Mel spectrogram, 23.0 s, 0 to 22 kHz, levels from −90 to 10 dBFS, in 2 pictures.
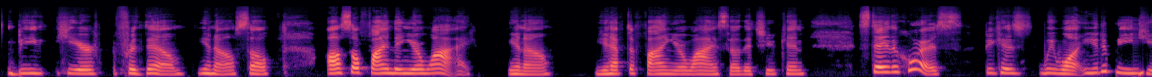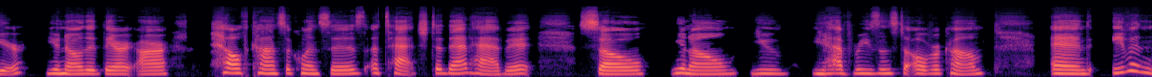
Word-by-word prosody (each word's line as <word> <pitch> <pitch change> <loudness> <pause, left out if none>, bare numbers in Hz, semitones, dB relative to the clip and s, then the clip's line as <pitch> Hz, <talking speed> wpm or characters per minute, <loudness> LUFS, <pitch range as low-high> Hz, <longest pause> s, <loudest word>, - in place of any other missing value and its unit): be 215 +1 -1
here 200 -2 +1 0.2
for 210 +1 +2
them, 190 -3 0
you 210 0 +2
know, 180 -1 0
so. 185 -2 0 0.6
Also 235 +3 +7
finding 220 -2 +4
your 210 0 +4
"why," 215 -4 +2 0.4
you 185 0 +1
know? 165 +1 -3 0.4
You 185 +1 0
have 190 0 +3
to 210 - -3
find 185 -1 +1
your 180 0 -2
"why" 175 -1 +1
so 170 -2 -2
that 170 +2 -6
you 185 - -4
can 190 +1 -4 0.5
stay 275 -1 +6
the 280 0 0
course 280 - 0 0.2
because 220 -2 -2
we 220 0 -2
want 195 -3 +3
you 225 +1 -1
to 310 - 0
be 225 -7 -2
here, 205 +2 -3 0.2
you 205 0 0
know 185 -2 +2
that 190 -1 -1
there 185 -1 0
are 180 +2 +1 0.4
health 225 -3 +2
consequences 200 -2 -2
attached 200 -5 -2
to 215 -1 0
that 210 +2 +1
habit, 180 0 -2 0.4
so, 180 0 +3 0.2
you 225 +1 0
know, 180 0 -1
you 195 0 -5 0.2
you 195 -1 -2
have 205 -1 -1
reasons 205 +1 -2
to - - -2
overcome 200 -1 -2 0.7
and 195 -2 +4 0.2
even 260 0 -1
200 Hz, 145 wpm, -22 LUFS, 185-215 Hz, 0.7 s, Also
